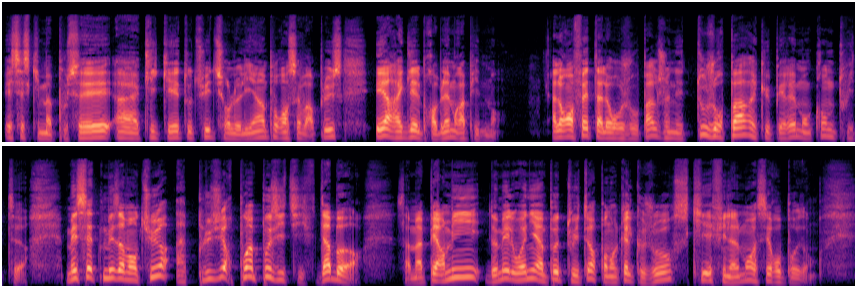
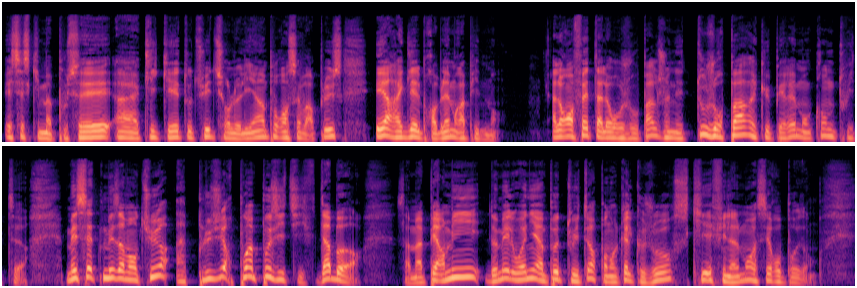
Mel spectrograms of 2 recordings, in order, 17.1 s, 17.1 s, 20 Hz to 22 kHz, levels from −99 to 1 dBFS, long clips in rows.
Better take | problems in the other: second | thin; somewhat; fading below 400 Hz

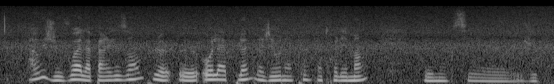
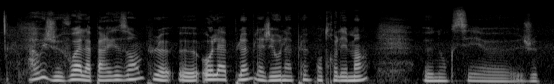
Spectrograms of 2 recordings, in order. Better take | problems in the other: second | hiss; loud; throughout; 8 dB below the speech; faint in the second

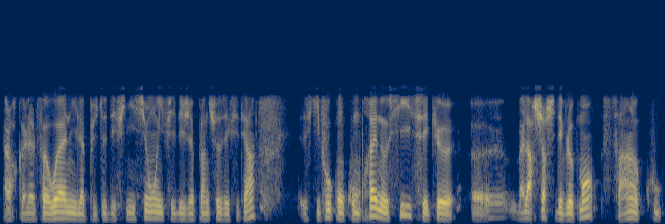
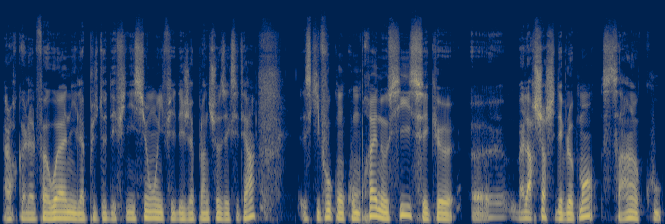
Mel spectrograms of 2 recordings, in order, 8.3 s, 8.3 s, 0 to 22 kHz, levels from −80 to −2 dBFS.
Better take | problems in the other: second | phone-call audio; nothing above 3 kHz

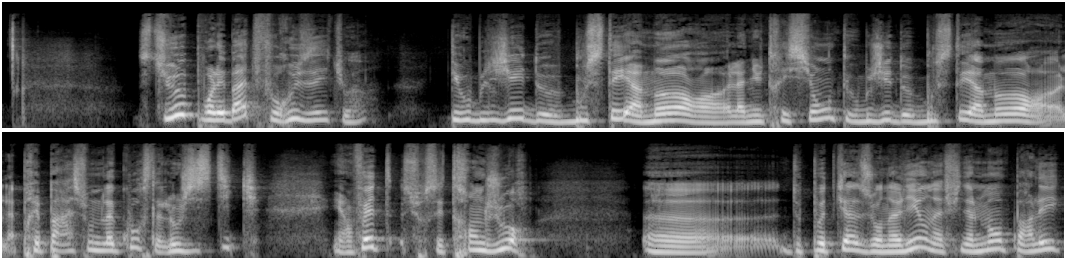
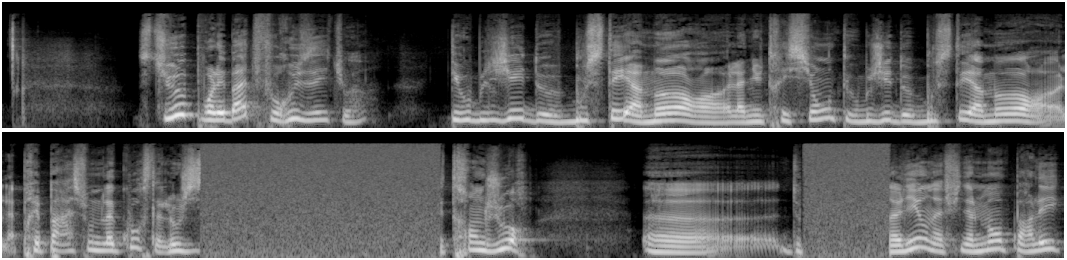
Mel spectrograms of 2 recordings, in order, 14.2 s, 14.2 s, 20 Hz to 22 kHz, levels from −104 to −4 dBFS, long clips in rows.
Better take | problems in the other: first | audio cutting out; filled with static; at 8.5 s for 1.5 s and at 12 s for 0.5 s

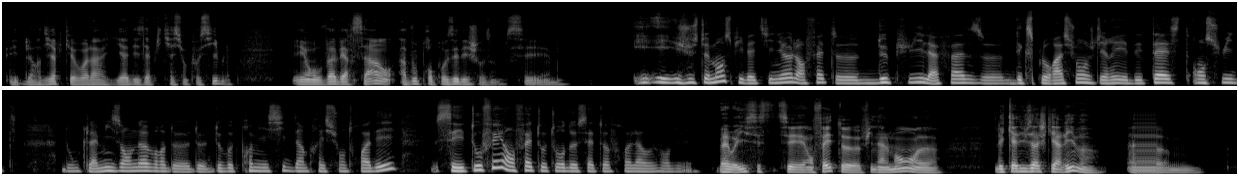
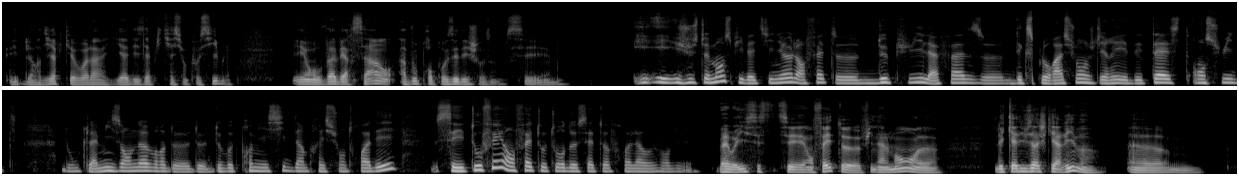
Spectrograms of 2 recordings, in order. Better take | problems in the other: second | audio freezing; at 24 s

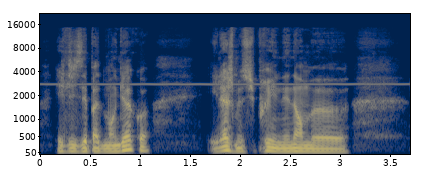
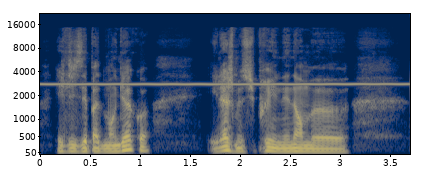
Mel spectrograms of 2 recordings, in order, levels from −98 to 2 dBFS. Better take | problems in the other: first | high-pitched whine; loud; throughout; 3 kHz, 7 dB below the speech; faint in the first

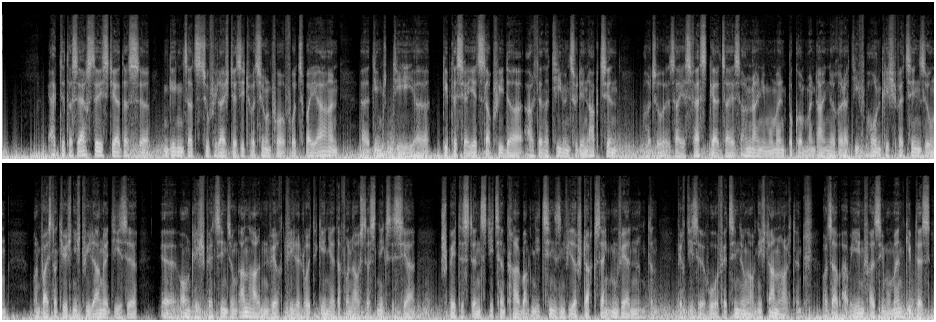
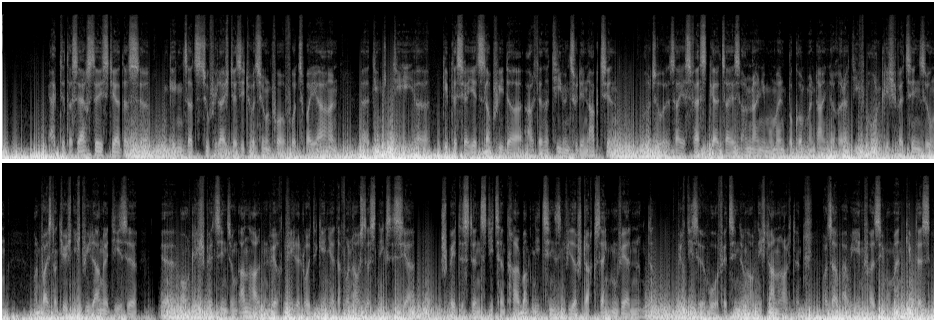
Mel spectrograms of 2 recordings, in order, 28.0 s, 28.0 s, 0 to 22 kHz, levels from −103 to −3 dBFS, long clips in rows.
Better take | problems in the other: first | wind noise on the microphone; heavy; 4 dB above the speech; occasional gusts in the first

